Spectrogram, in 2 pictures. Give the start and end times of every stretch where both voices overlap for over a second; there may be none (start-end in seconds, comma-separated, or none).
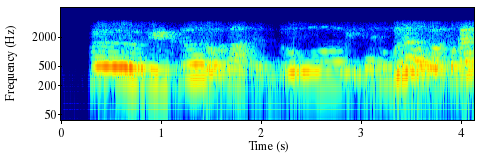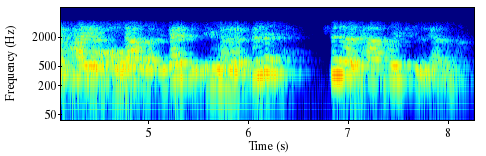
3.0-4.9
